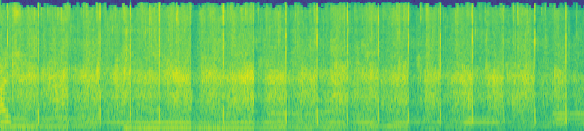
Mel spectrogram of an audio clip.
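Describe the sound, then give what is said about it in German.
An audience applauds Jesus Christ for about six seconds, dense steady clapping with crisp individual claps, over a low sustained musical tone that holds underneath. “Geben wir einfach nochmal einen riesigen Applaus.”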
